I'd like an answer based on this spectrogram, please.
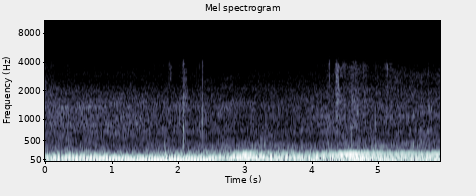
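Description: Dodge Ram pickup's engine and exhaust rumbling loud and low inside the cab while driving, the pitch stepping up about three seconds in as it pulls away; the owner calls it a bad sound.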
